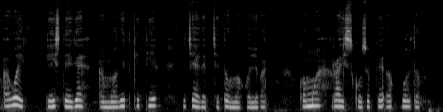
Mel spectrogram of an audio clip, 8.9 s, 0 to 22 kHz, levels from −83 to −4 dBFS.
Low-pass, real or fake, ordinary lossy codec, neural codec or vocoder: none; real; none; none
